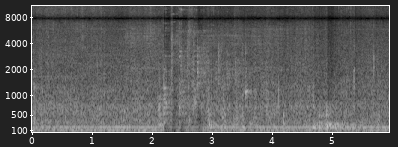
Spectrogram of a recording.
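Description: Trash and boxes thump and rustle as a worker tosses them into a garbage truck.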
